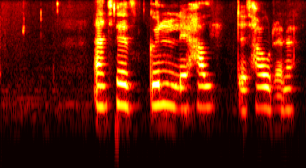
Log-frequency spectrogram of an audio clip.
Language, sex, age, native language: Icelandic, female, 10, Icelandic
